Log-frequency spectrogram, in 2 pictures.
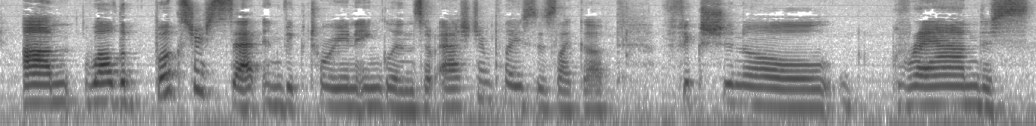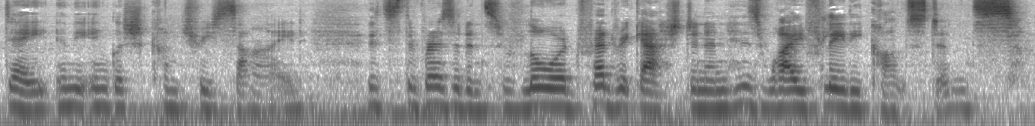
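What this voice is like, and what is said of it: Slight put-on accent. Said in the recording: “I love the little accent that you're going into.”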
